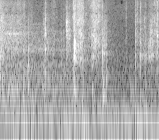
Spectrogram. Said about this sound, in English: So I'm just going to shuffle these cards. And while I'm shuffling these cards, I'm just going to say thank you for some guidance for the highest good right now of those who will listen to this podcast episode.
